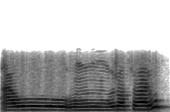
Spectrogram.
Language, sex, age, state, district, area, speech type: Odia, female, 30-45, Odisha, Mayurbhanj, rural, conversation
